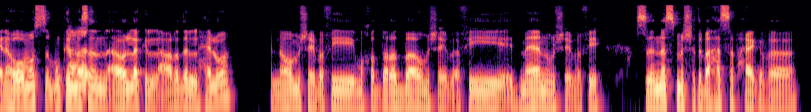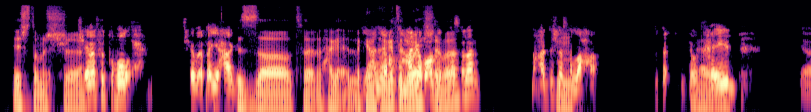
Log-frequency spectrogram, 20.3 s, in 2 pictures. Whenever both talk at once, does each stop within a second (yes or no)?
no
